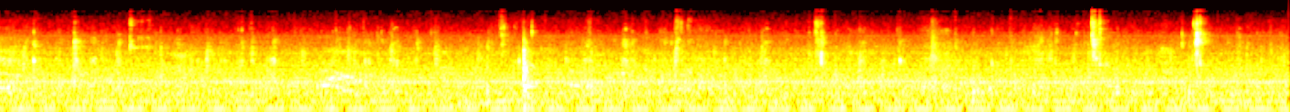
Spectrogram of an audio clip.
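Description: A person chewing a mouthful of food, with quiet mouth sounds and scattered sharp clicks of a metal fork, the loudest about five seconds in and again near the end.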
